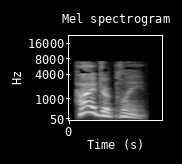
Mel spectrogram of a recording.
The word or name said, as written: hydroplane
